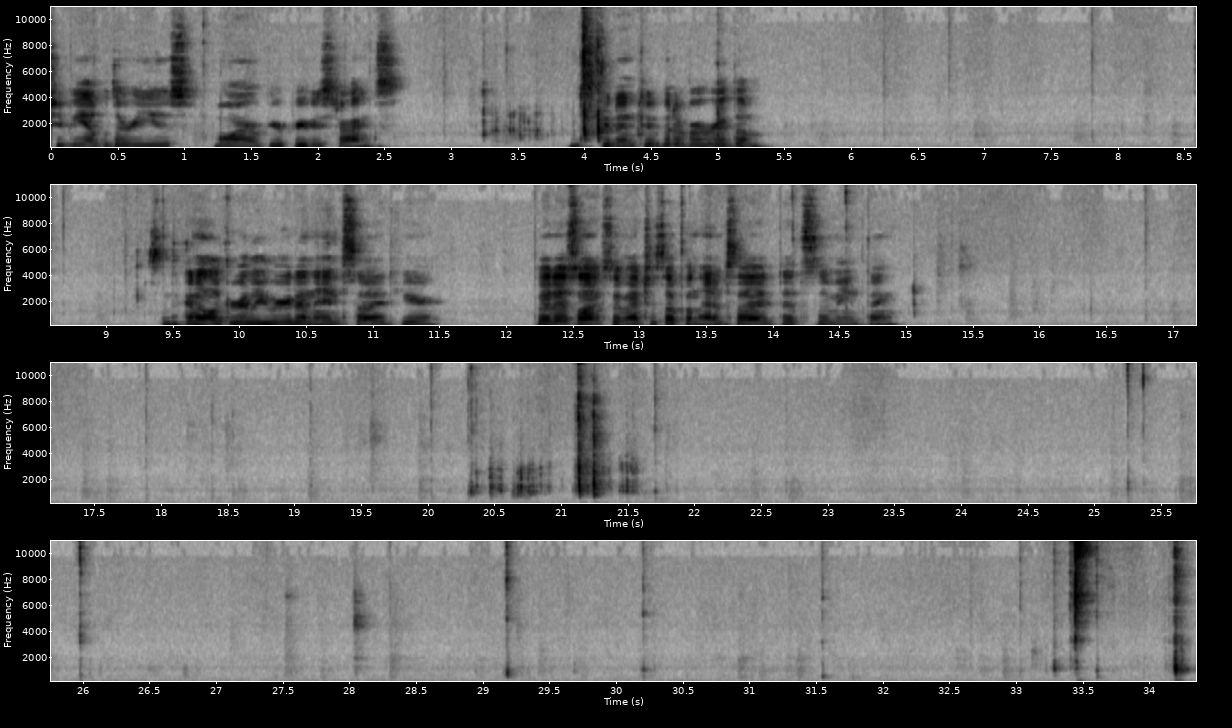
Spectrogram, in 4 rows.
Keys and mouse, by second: 0.0 double click, 5.4 F6, 14.7 double click, 18.7 double click, 21.3 F6, 31.8 double click, 33.6 space.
